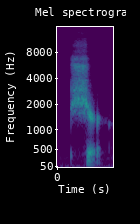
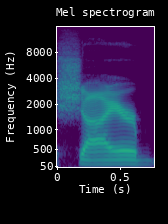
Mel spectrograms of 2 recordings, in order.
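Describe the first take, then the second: First: It sounds like the word 'sure'. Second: It rhymes with 'fire', like 'shy-er'. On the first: This is how the word ending is meant to sound. "it's pronounced sure" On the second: This is how Americans read the word. "when Americans see the word shire, they say shire"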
